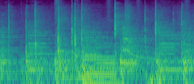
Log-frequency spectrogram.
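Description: Tap shoes striking a wooden stage in a quick, dense run of taps, over live jazz accompaniment with sustained bass and piano notes.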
